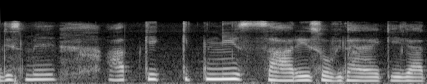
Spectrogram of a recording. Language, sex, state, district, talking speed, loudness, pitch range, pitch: Hindi, male, Maharashtra, Gondia, 100 wpm, -13 LUFS, 180-240 Hz, 210 Hz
